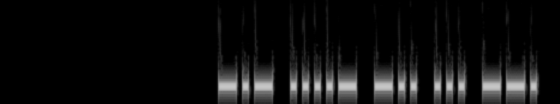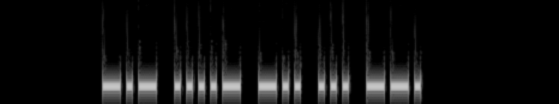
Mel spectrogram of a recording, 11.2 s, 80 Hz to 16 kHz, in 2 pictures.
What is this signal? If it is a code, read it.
Morse code, heard as a keyed tone, about 20 wpm, 700 Hz. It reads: K4DSG K4DSG
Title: USA Call Signs - 5 Characters - Repeated 2x - 20wpm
